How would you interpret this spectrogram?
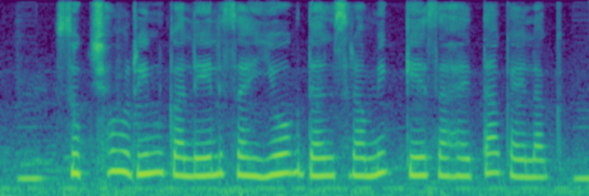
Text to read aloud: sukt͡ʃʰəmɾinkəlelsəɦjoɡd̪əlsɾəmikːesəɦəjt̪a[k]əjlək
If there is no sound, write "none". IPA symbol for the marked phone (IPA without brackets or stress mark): k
